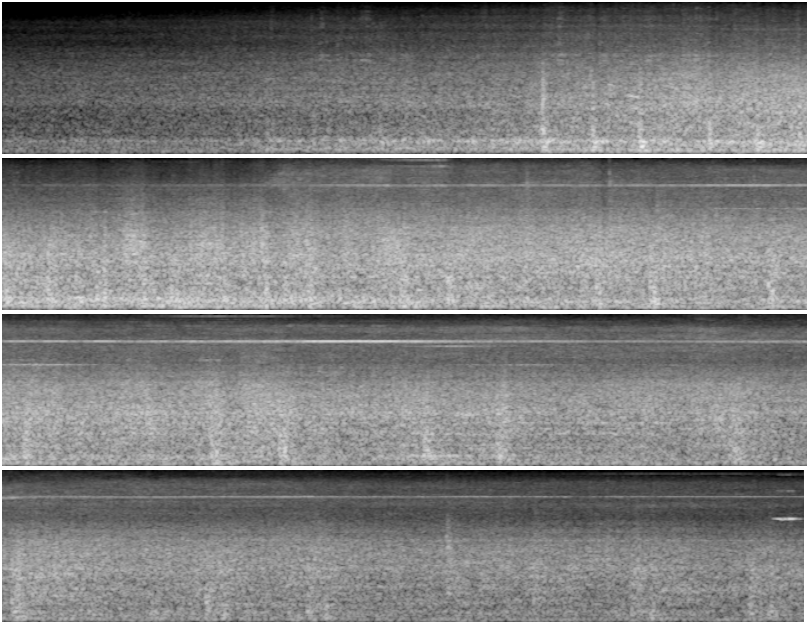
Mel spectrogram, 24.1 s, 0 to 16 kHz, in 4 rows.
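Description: Freight train hauled by a class 181 electric locomotive passing with a long string of tank wagons: wheels rumbling and clattering on the rails, growing louder over the first few seconds and then slowly fading. A thin high squeal is heard for several seconds in the middle.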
